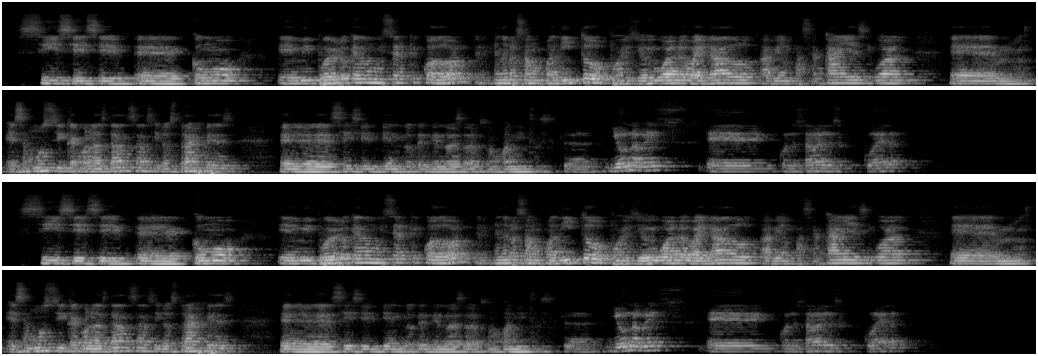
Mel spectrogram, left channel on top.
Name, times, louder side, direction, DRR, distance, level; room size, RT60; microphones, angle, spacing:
voice 1, 0.2-2.4 2.8-9.1 9.5-15.8, equal, 35° left, -5 dB, 0.6 m, -24 dB
voice 2, 16.0-19.3, equal, 60° left, -2 dB, 0.9 m, -32 dB
3.2 x 2.1 x 2.4 m, 0.63 s
head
